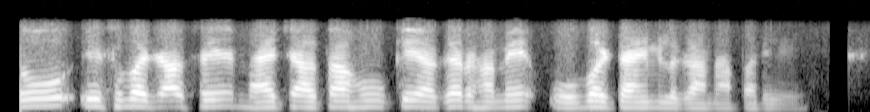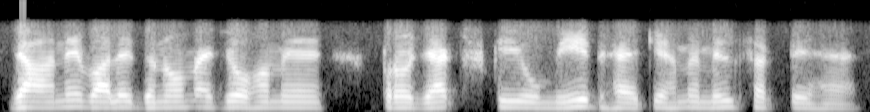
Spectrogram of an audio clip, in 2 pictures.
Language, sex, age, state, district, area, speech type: Urdu, male, 45-60, Delhi, South Delhi, urban, conversation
